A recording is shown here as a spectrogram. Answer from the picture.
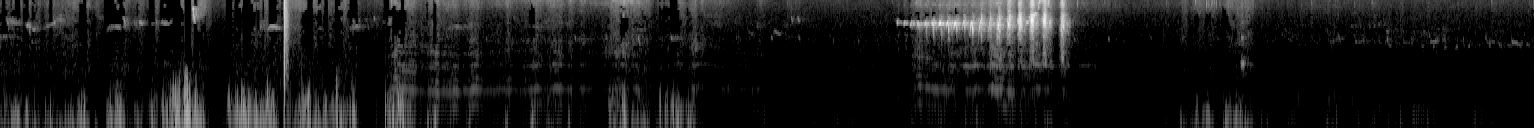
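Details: Native and honey bees digging in an artichoke flower; intermittent low humming buzz in short stretches, with brief thuds, low rumbles and a faint high hiss in between.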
